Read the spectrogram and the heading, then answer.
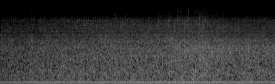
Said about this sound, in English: talks over the sound of an engine sucking water out of the lake and pumping it through her fields.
